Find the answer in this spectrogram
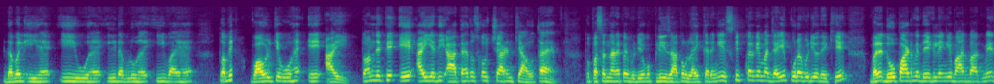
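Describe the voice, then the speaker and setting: Quick-talking male tutor walking viewers through spelling rules, stretching out each example word. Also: high-pitched. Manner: repeats example words slowly and stretched; asks the viewer rhetorical checks. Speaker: English pronunciation teacher. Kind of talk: Hindi-language pronunciation lesson.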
